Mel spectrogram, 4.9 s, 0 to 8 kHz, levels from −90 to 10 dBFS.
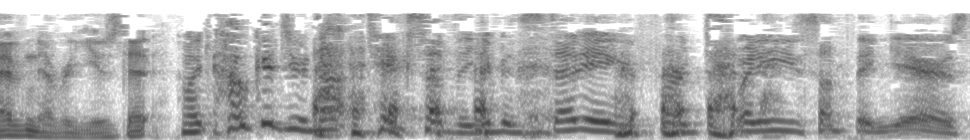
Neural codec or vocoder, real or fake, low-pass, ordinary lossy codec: none; real; 7.2 kHz; MP3, 24 kbps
